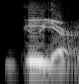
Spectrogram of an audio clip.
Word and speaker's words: Guyer: Please Big welcome Guyer.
